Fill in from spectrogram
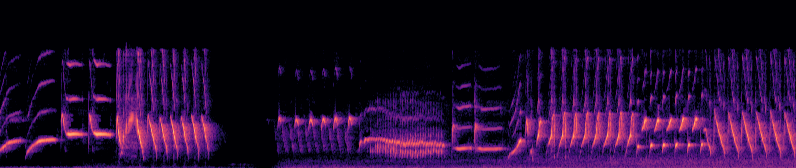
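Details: Belgian canary singing a training song: rising whistles, then a fast rattling trill, a brief pause, scattered chirps and a wavering whistle, then long rapid rolling trills switching between pitches.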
